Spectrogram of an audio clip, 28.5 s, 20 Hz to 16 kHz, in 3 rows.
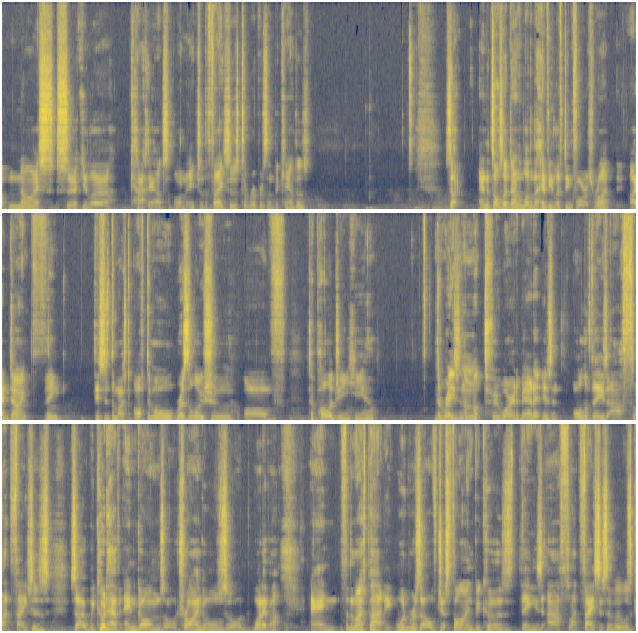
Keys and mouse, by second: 0.8 middle drag, 2.0 middle drag, 3.5 middle drag, 4.0 middle drag, 5.2 Tab, 5.7 middle click, 6.1 shift+middle click, 8.2 middle click.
